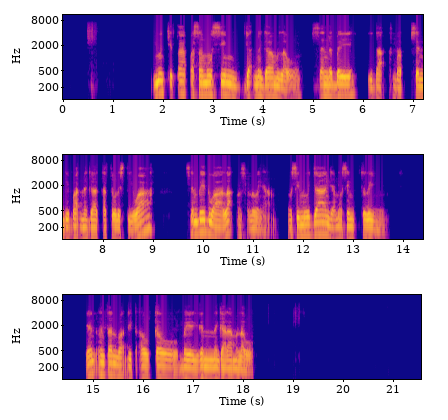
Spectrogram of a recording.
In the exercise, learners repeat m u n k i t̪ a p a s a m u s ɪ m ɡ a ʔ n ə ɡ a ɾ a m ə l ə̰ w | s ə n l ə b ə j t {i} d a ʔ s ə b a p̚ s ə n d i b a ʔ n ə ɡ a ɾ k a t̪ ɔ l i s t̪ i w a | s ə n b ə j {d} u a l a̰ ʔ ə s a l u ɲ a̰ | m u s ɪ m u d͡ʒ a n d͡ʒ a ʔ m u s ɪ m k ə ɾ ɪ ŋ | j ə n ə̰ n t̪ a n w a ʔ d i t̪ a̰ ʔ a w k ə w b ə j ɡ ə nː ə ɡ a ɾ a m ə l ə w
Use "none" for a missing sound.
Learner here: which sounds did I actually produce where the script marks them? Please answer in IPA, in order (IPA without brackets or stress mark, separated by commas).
i, d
